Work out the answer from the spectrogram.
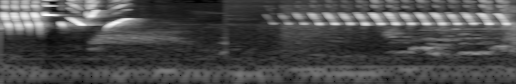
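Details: Panda canary in luxurious cengkok song, meant for baiting and training other canaries: a fast high trill and sweeping upslurred whistles, a short near-silent pause, then a steady rapid chattering trill building in loudness.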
